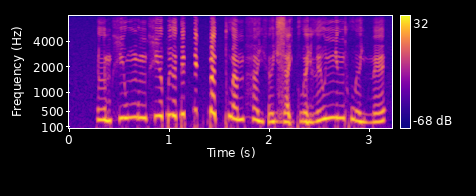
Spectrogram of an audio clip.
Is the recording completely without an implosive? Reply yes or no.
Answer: no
